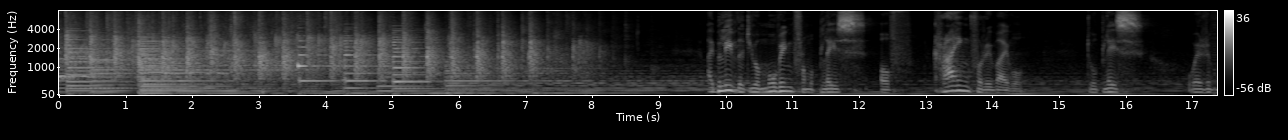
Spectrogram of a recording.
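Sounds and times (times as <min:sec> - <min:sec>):
audience clapping in rhythm: 0:00.0 - 0:08.8
sustained keyboard chords: 0:00.0 - 0:10.4
speech: 0:09.9 - 0:14.6, 0:15.5 - 0:16.3, 0:17.0 - 0:17.3.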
